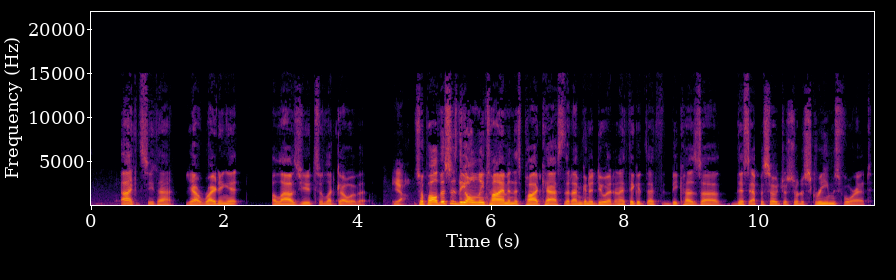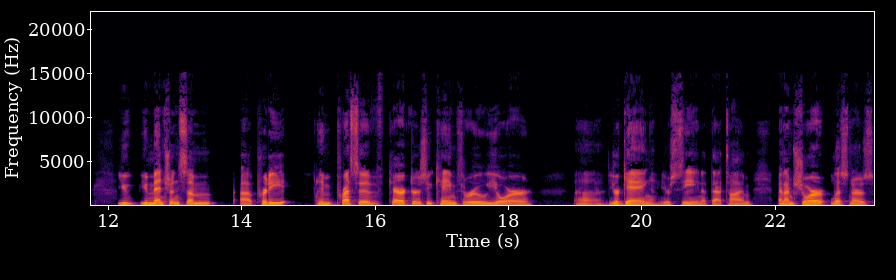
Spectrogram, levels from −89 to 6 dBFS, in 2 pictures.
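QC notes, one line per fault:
19.17–19.23 s, short stall from a late packet: a packet arrived about 40 ms behind schedule, so the jitter buffer ran dry and the receiver held the last sound in place for 40 ms until the data turned up, then resumed at the same point. Nothing is lost, but the sound lingers unnaturally, with a faint buzz or dip, and everything after it sits 40 ms later than before.
19.23–19.29 s, short concealed packet loss: immediately after the stall, 40 ms of audio never reached the decoder. The receiver bridged the gap by extending the preceding sound, carrying its pitch forward if voiced or substituting shaped noise if not, then crossfaded into the real signal. The result is a brief smear or wobble right on the heels of the stall.
21.33–21.62 s, jitter buffer speed-up: with audio backed up in the buffer, the receiver trimmed it back by cutting short pitch-period-length slices repeatedly across this stretch, roughly 50 ms in total. 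Playback runs at about 113% speed while pitch stays unchanged, so the speech sounds briefly rushed.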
